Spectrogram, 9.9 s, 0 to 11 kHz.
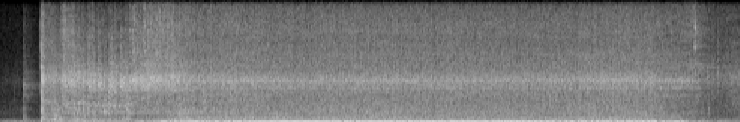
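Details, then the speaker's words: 1965 Cobra Fastback fitted with a 302 engine replacing the original 289, automatic choke on the highest fast-idle cam step: catches and climbs to a steady roar near 2100 rpm; fast idle set too high, backed off to about 1500 rpm. "Whereas when we first started that, it went rev. Yeah. You don't want it to rev that high. You want about 1500 probably."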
